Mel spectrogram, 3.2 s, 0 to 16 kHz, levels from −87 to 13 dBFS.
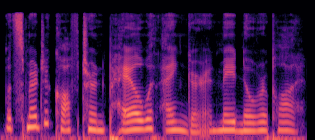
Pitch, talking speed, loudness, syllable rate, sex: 185 Hz, 190 wpm, -17 LUFS, 5.1 syllables/s, female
